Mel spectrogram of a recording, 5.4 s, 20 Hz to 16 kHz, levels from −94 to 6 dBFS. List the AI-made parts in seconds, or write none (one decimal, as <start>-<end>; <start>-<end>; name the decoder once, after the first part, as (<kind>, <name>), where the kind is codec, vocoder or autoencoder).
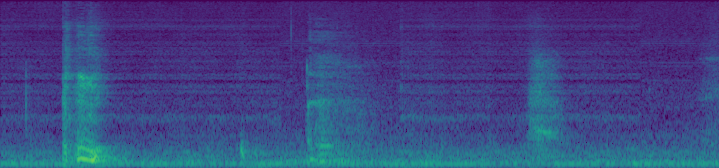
0.0-2.1 (codec, DAC); 3.0-4.8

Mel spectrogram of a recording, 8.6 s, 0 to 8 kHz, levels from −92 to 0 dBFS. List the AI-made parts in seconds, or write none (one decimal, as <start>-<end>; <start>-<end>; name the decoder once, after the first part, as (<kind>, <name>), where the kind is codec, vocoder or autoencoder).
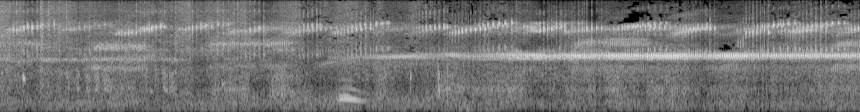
0.0-3.0 (codec, DAC); 5.1-6.1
